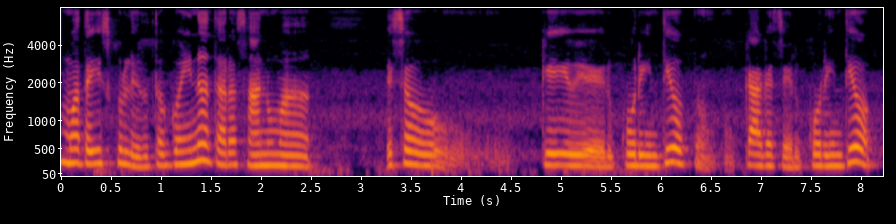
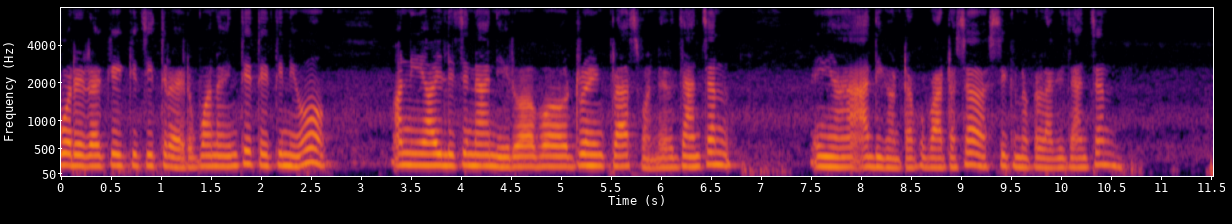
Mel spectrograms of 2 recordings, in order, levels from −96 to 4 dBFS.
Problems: none marked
